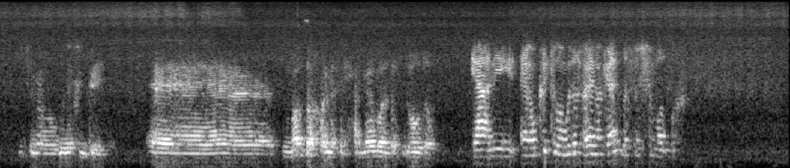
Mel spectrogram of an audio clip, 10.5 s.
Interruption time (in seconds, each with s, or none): none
